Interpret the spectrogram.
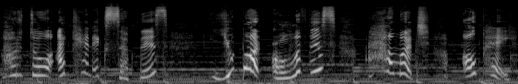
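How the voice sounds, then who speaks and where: Manga dub heroine: woman plays a proud, good-hearted schoolgirl, high and bright. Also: big pitch swings, a little slow, faint music behind, full character voice. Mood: uneasy. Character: proud, kind, poor high school girl.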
